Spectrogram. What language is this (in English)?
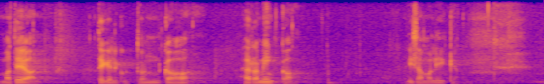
Estonian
